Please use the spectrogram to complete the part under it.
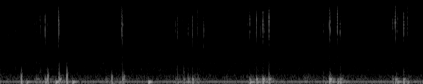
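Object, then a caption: Rock salt lamp. Long fingernails tap and scratch across the rough, crystalline surface of a large, solid Himalayan rock salt lamp that glows orange from a bulb inside. Quick, dry clicks and scrapes come in small clusters over a low steady hum near 110 Hz, each tap dying away almost instantly.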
